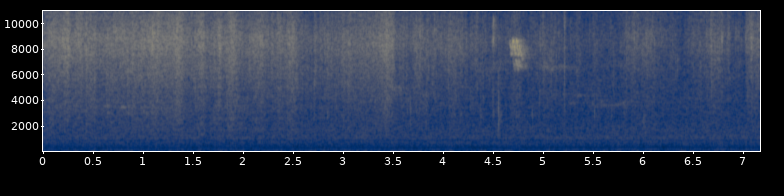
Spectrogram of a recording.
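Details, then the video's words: Guinea pigs eating lettuce: soft, crisp crunching and nibbling clicks come in quick irregular bursts over a steady faint hiss, with a louder snap near the end. "Guinea Pigs Eating Lettuce"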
